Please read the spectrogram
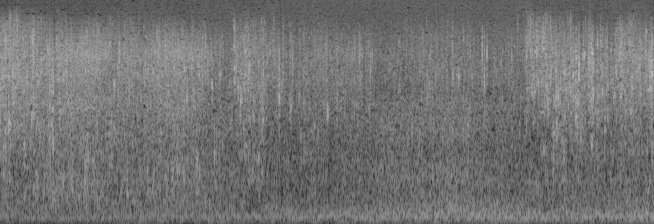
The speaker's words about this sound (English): Maud ducks down below the gunwale as Van Weyden rows.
